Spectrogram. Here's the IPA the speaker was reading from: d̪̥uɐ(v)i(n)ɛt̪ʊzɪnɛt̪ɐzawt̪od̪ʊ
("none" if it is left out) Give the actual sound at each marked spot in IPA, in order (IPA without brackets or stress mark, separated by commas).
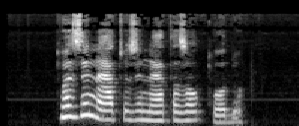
z, n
